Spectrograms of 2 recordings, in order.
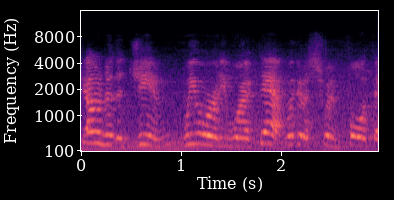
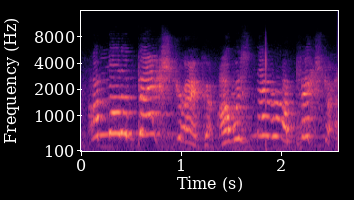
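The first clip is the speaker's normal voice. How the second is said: much higher, fast indignant swimmer; whiny protest; 11 semitones higher, 4 dB louder than usual. Retold or imitated. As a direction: protest like a stubborn teenager.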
